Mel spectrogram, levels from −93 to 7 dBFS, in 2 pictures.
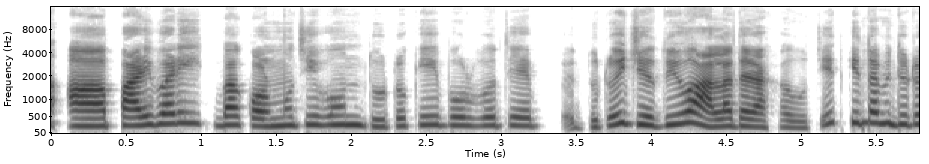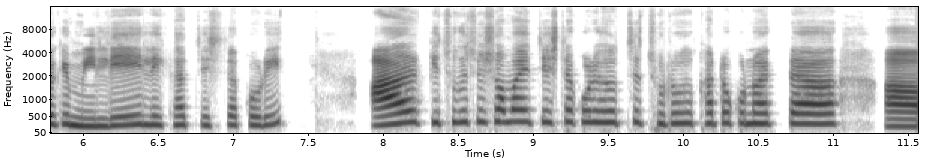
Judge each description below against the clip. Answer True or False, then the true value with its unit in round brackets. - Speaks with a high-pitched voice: True (260 Hz)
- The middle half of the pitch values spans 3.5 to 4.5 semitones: True (4.2 semitones)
